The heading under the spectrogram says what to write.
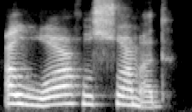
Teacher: اللہ الصمد، اس میں جب ہمارے پاس دال پھر ہمارے پاس آ جائے گی، کلکلا لیٹر آ جائے گا، آواز پلٹے گی پیچھے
